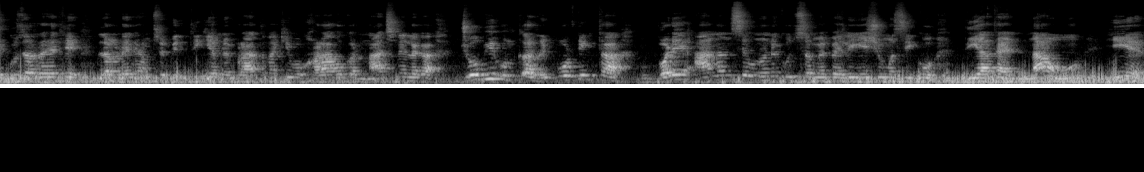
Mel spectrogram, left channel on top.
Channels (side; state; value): right; silent; 63 dB below the other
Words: गुजर रहे थे, लंगड़े ने हमसे विनती की, हमने प्रार्थना की, वो खड़ा होकर नाचने लगा। जो भी उनका रिपोर्टिंग था, बड़े आनंद से उन्होंने कुछ समय पहले यीशु मसीह को दिया था। And now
